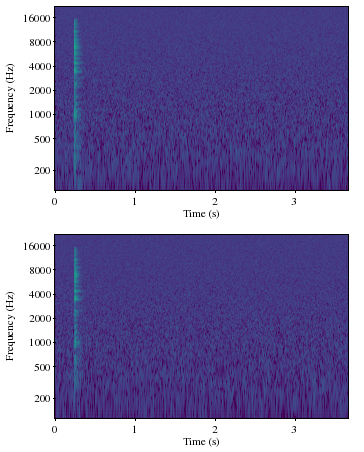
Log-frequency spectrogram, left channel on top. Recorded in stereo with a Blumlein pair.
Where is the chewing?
25° left, 1.3 m.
